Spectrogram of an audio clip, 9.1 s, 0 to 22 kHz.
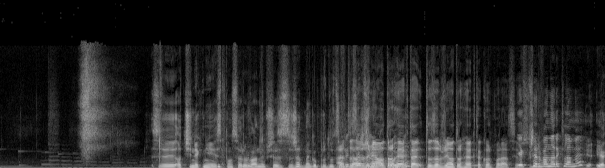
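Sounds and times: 
cola can being cracked open with a fizzing hiss: 1.2 - 2.0
speech: 2.3 - 9.0.

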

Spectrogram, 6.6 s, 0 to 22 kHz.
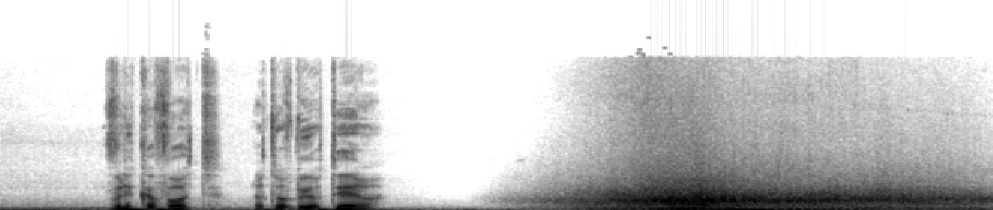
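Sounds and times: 
speech: 0.7 - 2.6
car passing by: 3.3 - 6.6.

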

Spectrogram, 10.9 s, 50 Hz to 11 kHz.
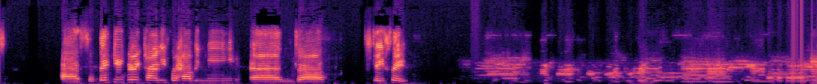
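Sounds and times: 
speech: 0.8 - 5.5, 7.2 - 10.8
car horns honking at a protest: 6.3 - 10.8.

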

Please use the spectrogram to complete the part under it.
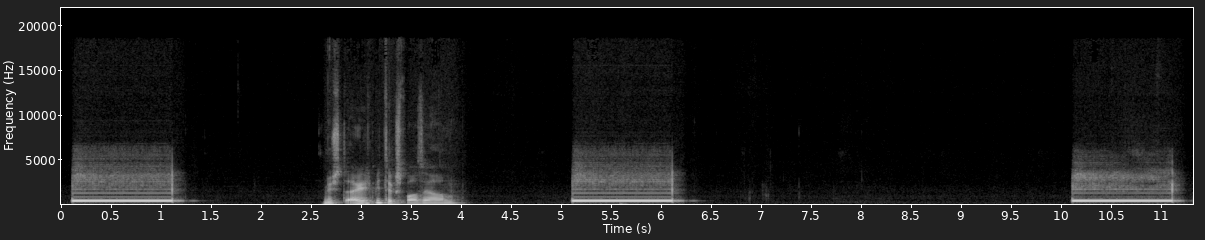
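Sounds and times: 
ringing tone of an outgoing telephone call: 0.1 - 1.3, 5.1 - 6.3, 10.1 - 11.3
speech: 2.6 - 4.1.

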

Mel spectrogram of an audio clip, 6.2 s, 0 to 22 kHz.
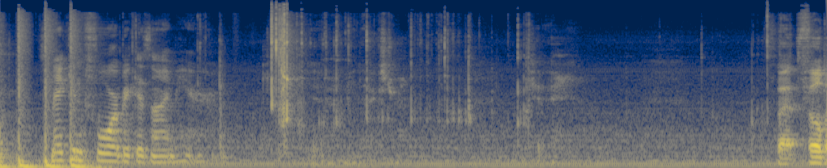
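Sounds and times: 
speech: 0.4 - 1.7, 5.8 - 6.2
egg cracking open: 2.0 - 4.0
eggshell crunching: 2.0 - 4.1.

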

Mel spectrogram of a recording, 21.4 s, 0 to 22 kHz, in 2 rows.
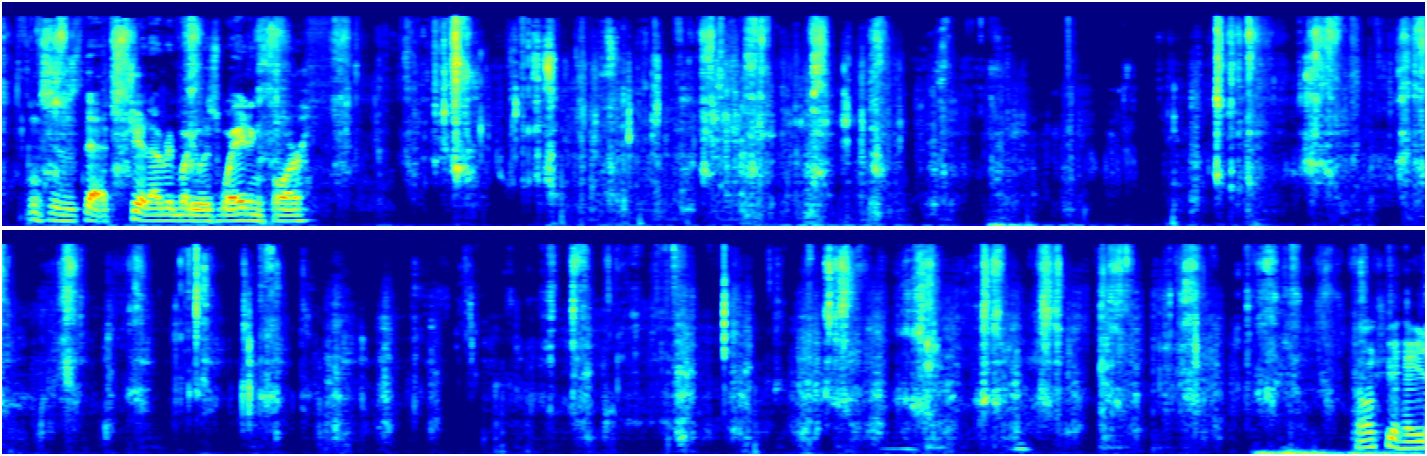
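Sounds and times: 
crunching and chewing of Flaming Hot Funyuns snack: 0.0 - 21.3
speech: 0.2 - 2.5, 21.0 - 21.3.

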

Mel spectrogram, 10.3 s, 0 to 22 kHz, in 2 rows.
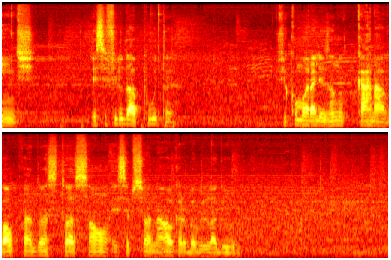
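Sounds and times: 
speech: 0.0 - 0.5, 1.2 - 2.5, 3.7 - 8.5
car passing by outside: 0.0 - 10.2.

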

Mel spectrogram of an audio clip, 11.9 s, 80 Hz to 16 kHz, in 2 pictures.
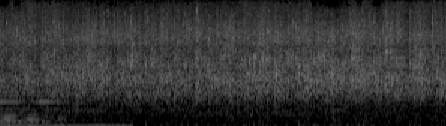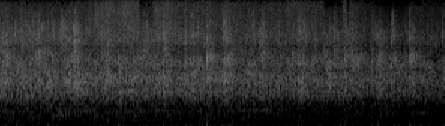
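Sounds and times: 
low sustained chord: 0.0 - 1.8
large crowd clapping to give praise to God: 0.0 - 11.8.

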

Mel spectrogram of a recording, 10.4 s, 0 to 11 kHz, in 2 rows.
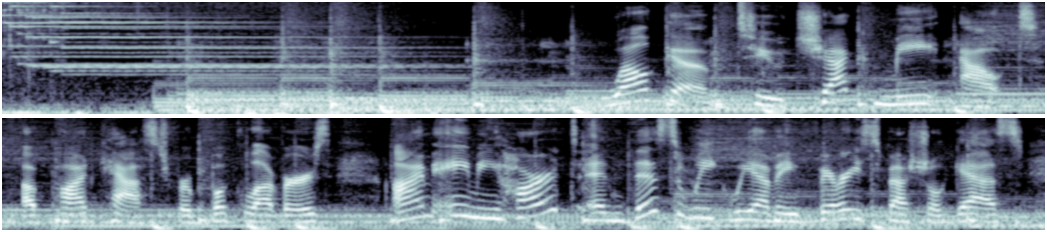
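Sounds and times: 
bright chimes ringing as a page-turn cue: 0.0 - 2.4
speech: 3.1 - 10.4.

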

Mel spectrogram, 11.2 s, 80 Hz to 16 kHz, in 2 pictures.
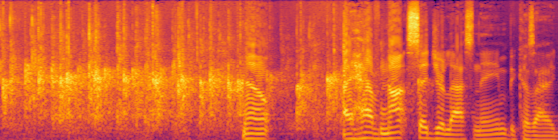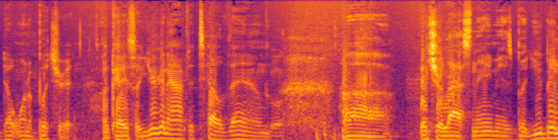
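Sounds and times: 
sizeable crowd applauding: 0.0 - 3.9
speech: 2.4 - 2.8, 3.4 - 11.1.

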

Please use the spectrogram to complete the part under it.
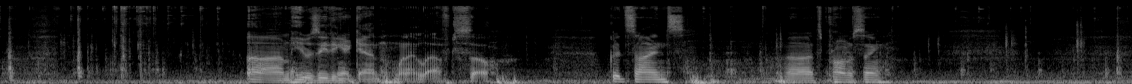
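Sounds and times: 
keys jangling: 0.0 - 2.6, 7.0 - 11.3
speech: 2.5 - 5.2, 6.1 - 9.0.

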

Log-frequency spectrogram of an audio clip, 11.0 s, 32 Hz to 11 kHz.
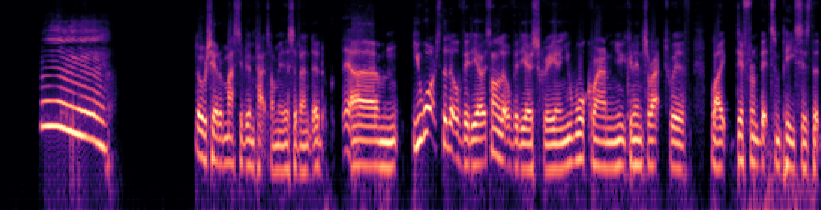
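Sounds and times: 
speech: 0.5 - 1.5, 2.6 - 10.9
person yawning: 0.5 - 1.6.

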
